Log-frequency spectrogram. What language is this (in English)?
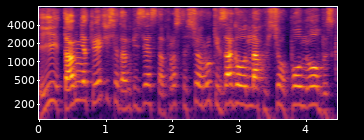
Russian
